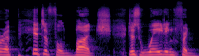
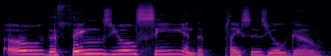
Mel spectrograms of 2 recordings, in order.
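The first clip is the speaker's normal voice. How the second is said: mock wistful; 3 semitones higher, 5 dB quieter, slower than usual.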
